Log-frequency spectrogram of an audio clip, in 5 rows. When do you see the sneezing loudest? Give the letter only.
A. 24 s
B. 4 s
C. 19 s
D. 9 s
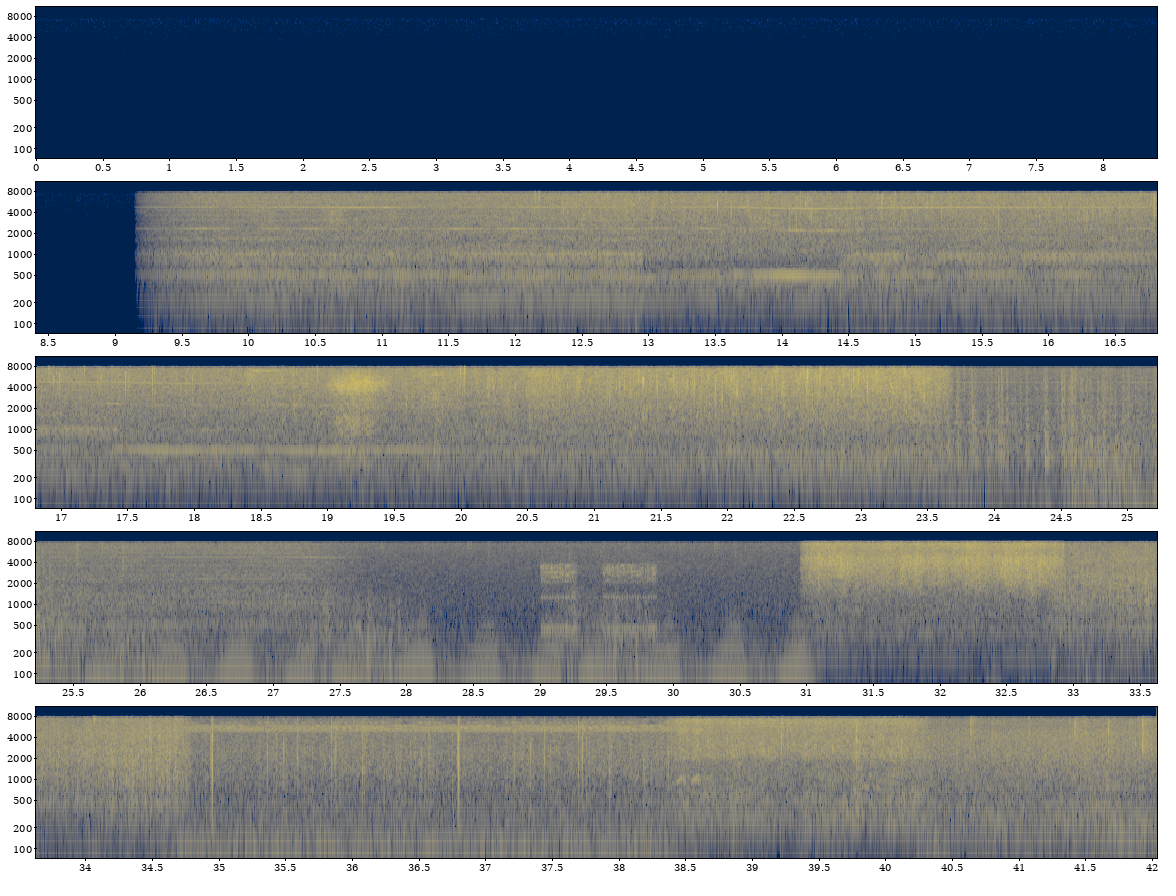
C.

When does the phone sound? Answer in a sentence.
The phone can be heard from 13.8 to 14.6 s and from 29.0 to 30.1 s.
